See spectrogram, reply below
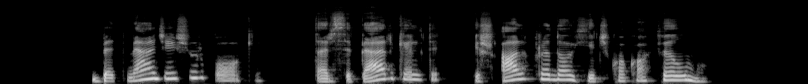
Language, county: Lithuanian, Kaunas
